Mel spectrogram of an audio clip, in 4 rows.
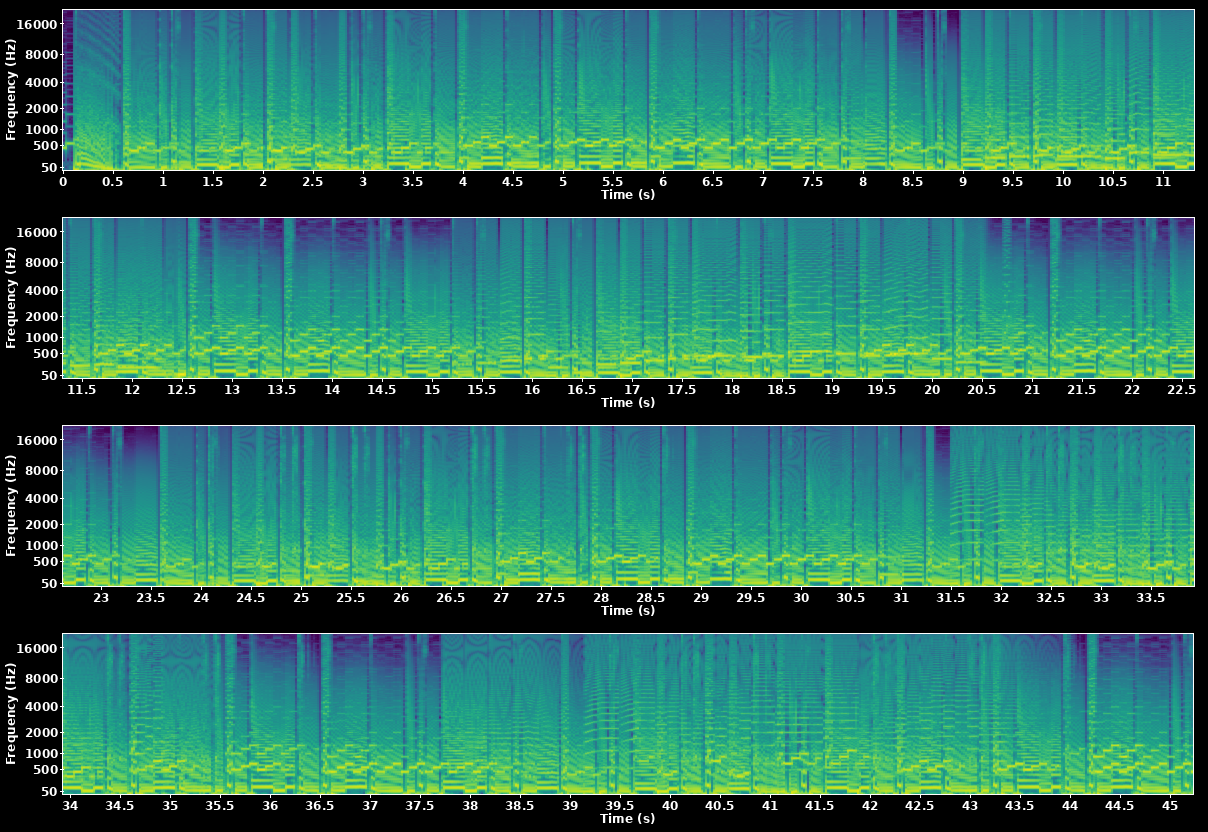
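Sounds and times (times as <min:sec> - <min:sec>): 
SID MOS6581R3 chip sound: 0:00.1 - 0:45.2.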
